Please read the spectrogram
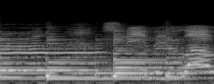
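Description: Ukulele strummed in a steady rhythm, about two strums a second, under a woman and children singing together.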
